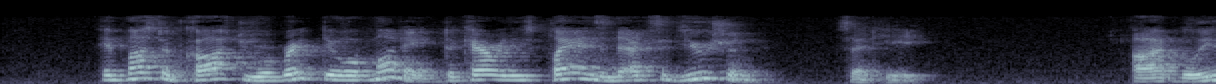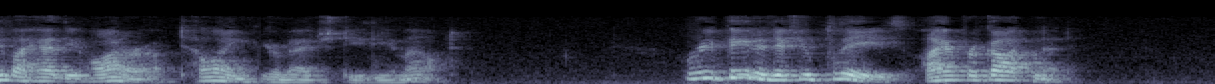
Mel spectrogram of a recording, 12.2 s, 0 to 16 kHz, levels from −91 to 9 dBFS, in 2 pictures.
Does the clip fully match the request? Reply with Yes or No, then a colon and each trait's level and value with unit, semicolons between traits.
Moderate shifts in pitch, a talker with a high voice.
No: wide, 6.3 semitones; high, 195 Hz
